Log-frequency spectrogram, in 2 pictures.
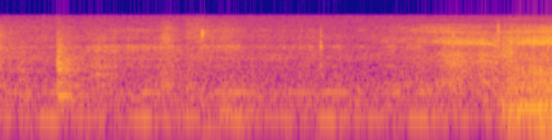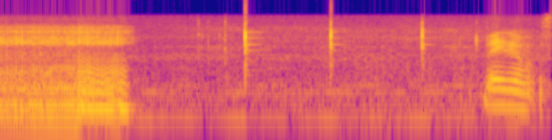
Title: American Bulldog Snoring.MOV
